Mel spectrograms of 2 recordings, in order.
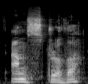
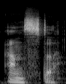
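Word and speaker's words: Anstruther: h e r so some people pronounce it and struther but i'm reliably informed that the correct pronunciation is anster so it carries the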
